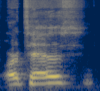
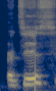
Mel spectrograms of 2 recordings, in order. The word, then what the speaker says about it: Ortiz: very special guest and i hope i pronounced your first name correctly it is uh uh unique ortez ortiz is that correct munich ortiz yes my wife is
